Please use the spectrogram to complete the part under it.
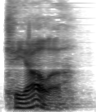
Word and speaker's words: Kaela: I liked the K-A-E-L-A pronunciation of it, the spelling of it. – Okay. Okay. – Well, I looked it up later, and it's like Hawaiian origin, and it's pronounced Kayala.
